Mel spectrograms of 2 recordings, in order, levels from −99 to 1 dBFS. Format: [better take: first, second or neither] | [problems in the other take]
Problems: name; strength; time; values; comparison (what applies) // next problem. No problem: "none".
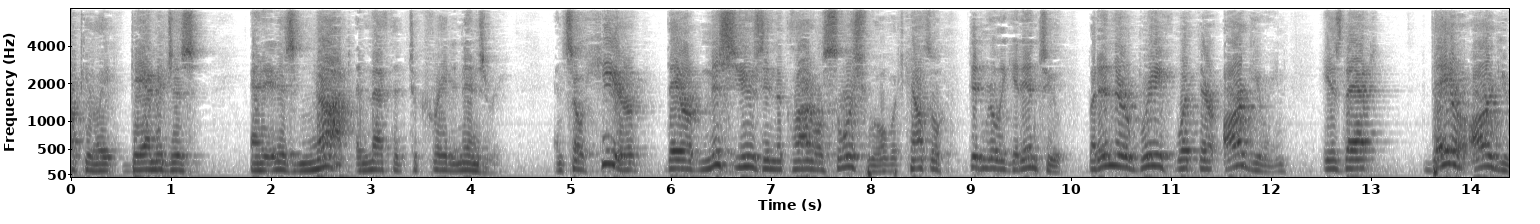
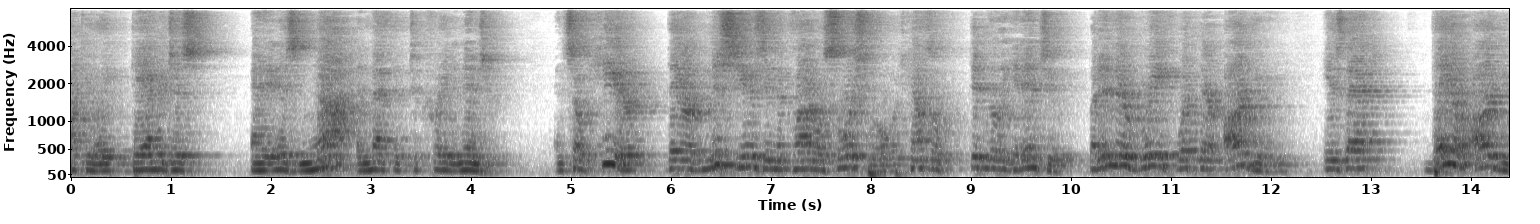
first | room echo; dies away in 0.7 s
